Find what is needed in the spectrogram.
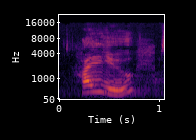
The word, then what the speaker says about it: Hallyu: Hallyu, some people spell it H-A-N-R-Y-U, others spell it H-A-L-L-Y-U, and literally is from Chinese, called the Korean Wave.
